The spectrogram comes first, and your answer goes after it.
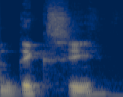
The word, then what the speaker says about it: DXY: Let's look at the Dixie.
